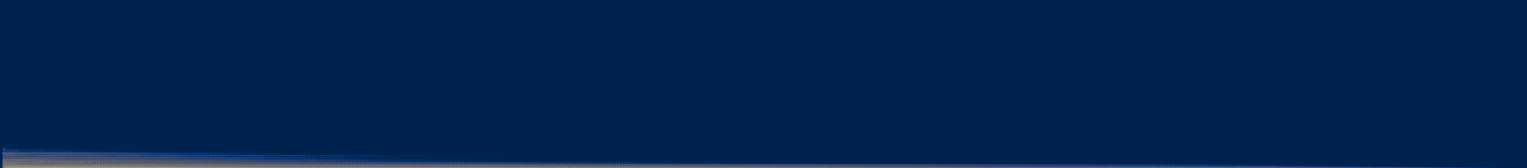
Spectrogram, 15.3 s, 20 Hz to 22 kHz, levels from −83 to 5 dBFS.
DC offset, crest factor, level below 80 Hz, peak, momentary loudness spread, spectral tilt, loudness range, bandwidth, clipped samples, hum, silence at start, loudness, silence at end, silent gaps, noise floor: under 0.1%; 18 dB; -38 dBFS; -16 dBFS; 26 LU; -9.5 dB/octave; 24 LU; 2.2 kHz; under 0.1%; none; 0.05 s; -35 LUFS; 2.2 s; none; -79 dBFS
